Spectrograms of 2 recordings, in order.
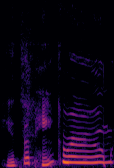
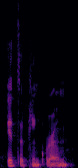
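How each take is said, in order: First: Much higher, slow and cutesy; slow high cutesy announcement; high sing-song. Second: Breathy whispered aside; soft whispered pink room. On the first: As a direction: stretch it out high and sweet. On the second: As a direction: whisper it like a secret. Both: Shown as a demonstration. Showing her room on stream.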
